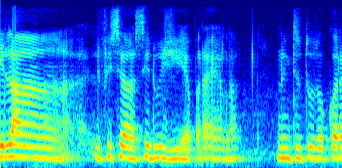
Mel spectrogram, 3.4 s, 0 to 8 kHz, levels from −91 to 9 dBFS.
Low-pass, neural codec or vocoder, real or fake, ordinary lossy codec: 7.2 kHz; none; real; none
